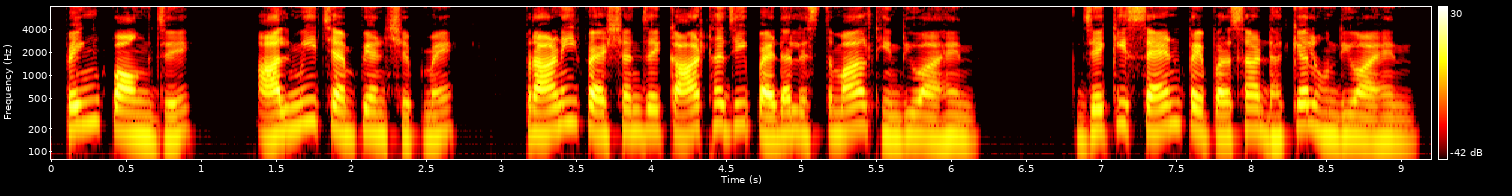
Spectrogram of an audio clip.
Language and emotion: Sindhi, neutral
